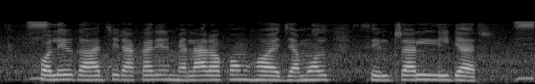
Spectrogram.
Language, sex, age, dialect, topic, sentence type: Bengali, female, 41-45, Jharkhandi, agriculture, statement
